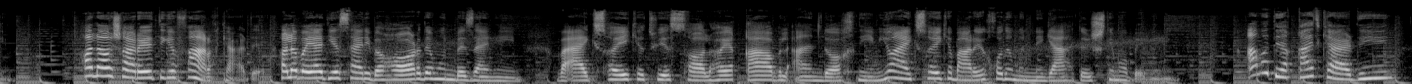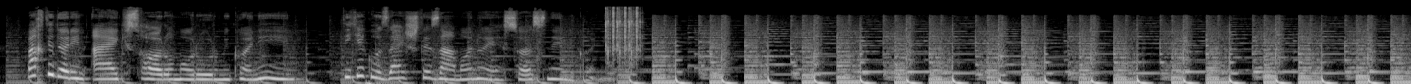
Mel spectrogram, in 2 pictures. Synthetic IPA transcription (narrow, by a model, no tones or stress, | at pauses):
ḭːm | hɒːlɒʃæɾɒːjed̪iɟefæɾʁcʰæ̰ɾd̪e̞̰hɒːlɒːbɒːjæd̪je̞sæɾiːbe̞ɦɒːɾd̪e̞munbe̞zæniːm | væ̰ʔæcshɒːjiːcʰe̞t̪ʰuje̞sɒːlɦɒːje̞ɢæblæ̰nd̪ɒːxt̪iːmjɒːæcshɒːjiːcʰe̞bæɾɒːje̞xo̞d̪e̞munːe̞ɟæhd̪ɒːʃt̪iːmo̞be̞̰bḭːnḭːm | ʔæmːɒːd̪e̞ɢːæt̪ʰcʰæɾd̪iːmvæxt̪iːd̪ɒːɾimæcʰshɒːɾo̞mo̞ɾuːɾmiːkʰo̞niːm | d̪̥iɟe̞ɡo̞zæʃt̪e̞zæmɒːno̞e̞hsɒːsne̞miːkʰo̞nḭ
